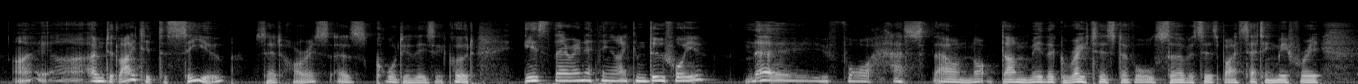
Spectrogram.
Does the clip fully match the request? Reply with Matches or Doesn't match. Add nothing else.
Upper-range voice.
Doesn't match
